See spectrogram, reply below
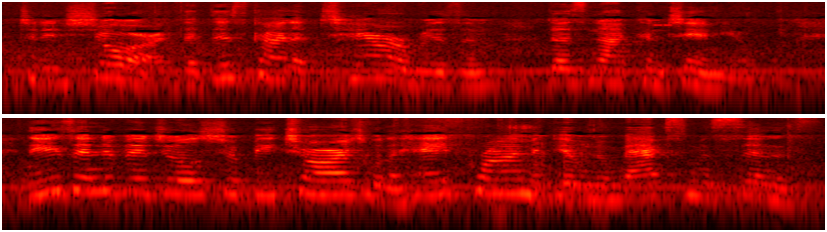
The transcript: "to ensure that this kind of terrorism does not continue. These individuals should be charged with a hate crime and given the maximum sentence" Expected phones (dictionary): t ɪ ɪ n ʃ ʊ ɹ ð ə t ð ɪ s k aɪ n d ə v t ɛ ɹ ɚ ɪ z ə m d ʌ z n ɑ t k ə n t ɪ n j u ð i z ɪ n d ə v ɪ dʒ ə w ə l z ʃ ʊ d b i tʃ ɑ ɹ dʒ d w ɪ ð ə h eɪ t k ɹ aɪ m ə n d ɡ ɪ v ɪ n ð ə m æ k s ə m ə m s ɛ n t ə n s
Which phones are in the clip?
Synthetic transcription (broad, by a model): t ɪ ɪ n ʃ ʊ ɹ ð ə t ð ɪ s k aɪ n d ə v t ɛ ɹ ɚ ɪ z ə m d ʌ z n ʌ t k ə n t ɪ n j u ð i z ɪ n d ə v ɪ dʒ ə w l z ʃ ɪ d b i tʃ ɑ ɹ dʒ d w ɪ ð ə h eɪ t k ɹ aɪ m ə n ɡ ɪ v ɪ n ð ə m æ k s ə m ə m s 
